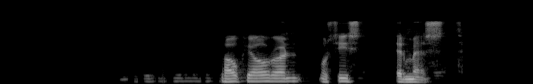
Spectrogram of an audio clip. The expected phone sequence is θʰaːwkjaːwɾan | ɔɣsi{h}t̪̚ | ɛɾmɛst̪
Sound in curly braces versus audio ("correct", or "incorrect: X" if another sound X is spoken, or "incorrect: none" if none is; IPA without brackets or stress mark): incorrect: s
